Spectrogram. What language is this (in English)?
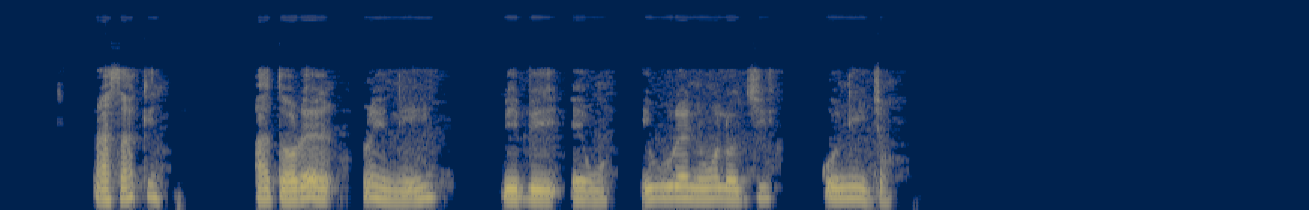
Yoruba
